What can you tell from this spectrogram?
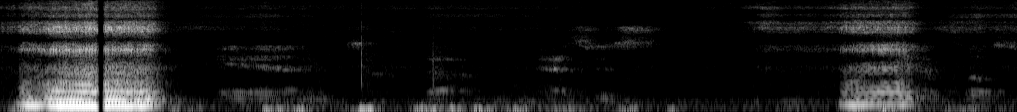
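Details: A black and white dog sleeping soundly in a blow-up collar worn for medical reasons, with two loud, low rattling snores several seconds apart and quiet breathing between: snoring caused by the collar.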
